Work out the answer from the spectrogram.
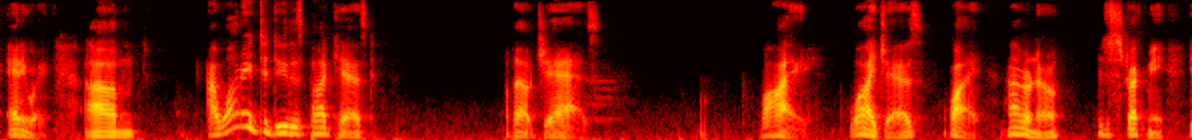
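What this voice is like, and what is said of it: Sick, weird-sounding voice. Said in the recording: “I'm a little under the weather, so I apologize if my voice sounds weird.”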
